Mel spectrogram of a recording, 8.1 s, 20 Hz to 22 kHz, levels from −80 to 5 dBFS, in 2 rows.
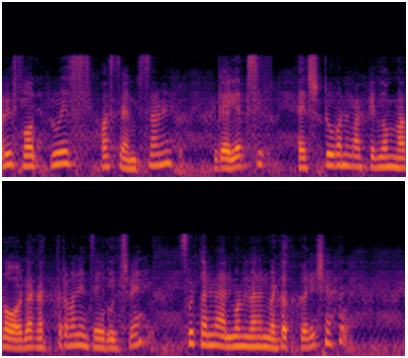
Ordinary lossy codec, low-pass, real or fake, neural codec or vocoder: none; 7.2 kHz; fake; codec, 16 kHz, 0.5 kbps, FreqCodec, larger model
